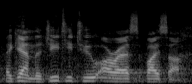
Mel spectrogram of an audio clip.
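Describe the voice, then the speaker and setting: A man's voice: fairly high pitch, fairly even intonation, fairly quick, a bit bright. A man announcing auction lots, formally reading out specifications. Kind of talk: formal spec read-out. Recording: faint background noise.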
